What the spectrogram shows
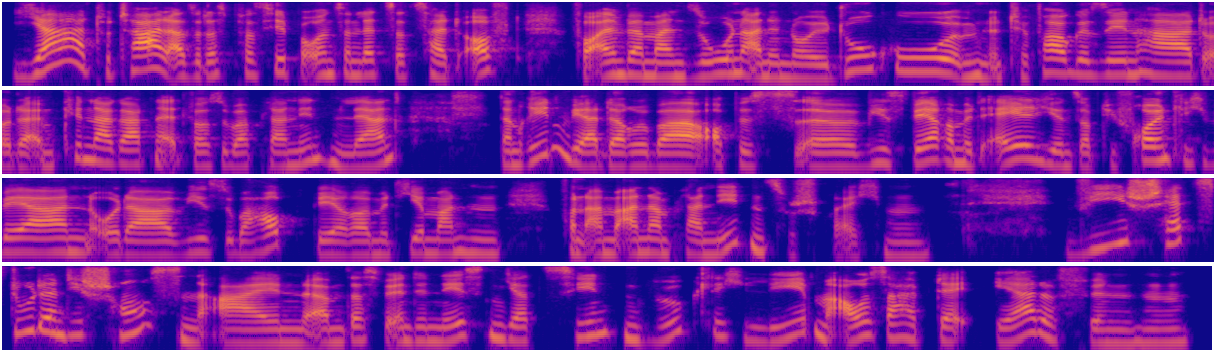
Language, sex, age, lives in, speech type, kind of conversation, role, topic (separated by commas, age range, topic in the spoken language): German, female, 45-49, Germany, read, expert-assistant, asker, Wie könnten wir in Zukunft herausfinden, ob es Leben auf anderen Planeten gibt, und was würde das für uns bedeuten?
